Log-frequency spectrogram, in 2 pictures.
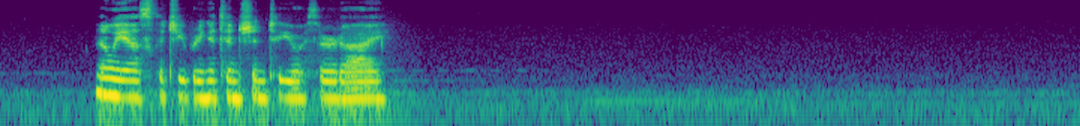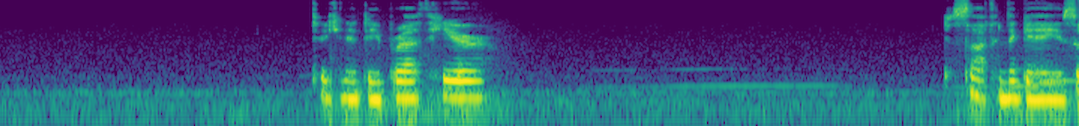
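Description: A middle-aged woman speaks calmly and close to the microphone, in short phrases with long pauses.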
